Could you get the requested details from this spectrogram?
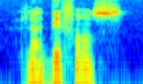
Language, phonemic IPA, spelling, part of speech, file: French, /de.fɑ̃s/, défense, noun, Fr-défense.ogg
- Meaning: 1. defence (action of defending or protecting from attack, danger or injury, or any means for that purpose) 2. defence 3. prohibition (often on signs informing onlookers that an activity is forbidden)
